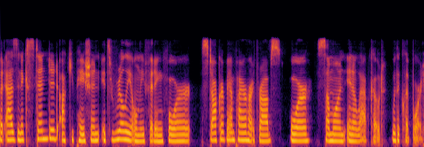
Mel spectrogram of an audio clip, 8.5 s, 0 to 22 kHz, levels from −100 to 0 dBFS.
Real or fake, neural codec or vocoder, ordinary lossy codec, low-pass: fake; autoencoder, 48 kHz, 128 numbers a frame, DAC-VAE, trained on Japanese speech; Opus, 64 kbps; 7.2 kHz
